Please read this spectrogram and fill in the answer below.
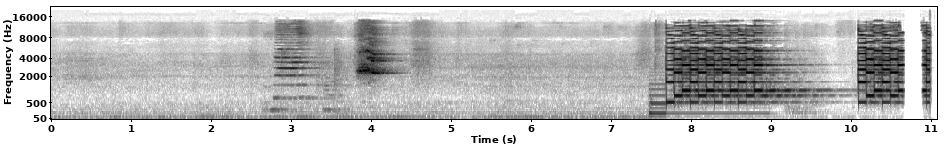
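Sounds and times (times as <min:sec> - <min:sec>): phone ringtone electronic melody: 0:07.5 - 0:11.0.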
